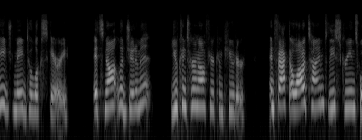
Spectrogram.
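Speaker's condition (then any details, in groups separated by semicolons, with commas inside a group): No condition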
